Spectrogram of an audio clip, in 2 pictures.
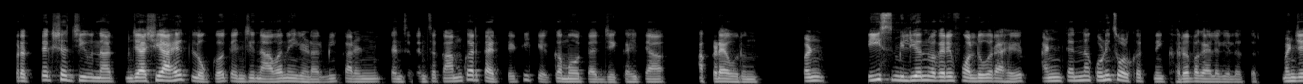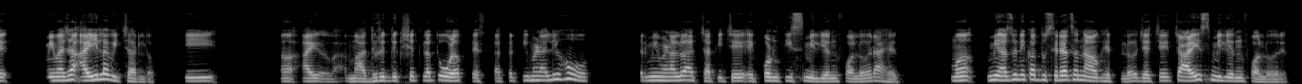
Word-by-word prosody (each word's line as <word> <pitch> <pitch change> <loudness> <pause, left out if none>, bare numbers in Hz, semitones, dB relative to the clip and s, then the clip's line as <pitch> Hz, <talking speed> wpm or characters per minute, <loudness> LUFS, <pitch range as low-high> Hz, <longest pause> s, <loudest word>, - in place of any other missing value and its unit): प्रत्यक्ष 190 - -1
जीवनात, 165 -7 0
म्हणजे 145 +3 +2
अशी 160 +4 +7
आहेत 195 +2 +7
लोकं 140 -1 -2
त्यांची 145 -1 -4
नावं 135 0 -1
नाही 150 -1 -2
घेणार 120 -3 -4
मी, 135 +4 -8
कारण 130 -1 -5
त्यांचं 130 0 -9
त्यांचं 135 +2 -9
काम 145 +3 -1
करत 215 +3 -1
आहेत 130 - +2
ते 130 - -7
ठीक 210 - -10
आहे - - -5
कमवत 130 -2 -2
आहेत 120 -1 -4
जे 115 -1 -4
काही 120 +2 -9
त्या 125 -1 -1 0.4
आकड्यावरून. 125 -3 0 0.5
पण 170 +2 +2 0.5
30 225 +2 +5
मिलियन 195 0 +3
वगैरे 180 -1 +4
फॉलोवर 150 -2 +1
आहेत 135 +1 -2 0.2
आणि 160 +2 -1
त्यांना 185 +2 -2
कोणीच 210 +4 0
ओळखत 160 -4 -1
नाही 135 -1 -4
खरं 135 +2 -2
बघायला 130 -2 -3
गेलं 120 -1 -9
तर. - - -13 0.3
म्हणजे 160 +2 +3 0.4
मी 175 - +5
माझ्या 180 +5 +5
आईला 195 +7 +8
विचारलं 145 - -3
की, 155 +8 -3 0.7
अ, 145 0 -3
"आई, 145 0 +1 0.3
माधुरी 140 +5 -1
दीक्षितला 180 +2 -2
तू 200 - +3
ओळखतेस 170 -4 +1
का?" 145 - -6
तर 170 - -6
ती 190 - -4
म्हणाली, 195 +3 0
"हो." 240 -7 0 0.5
तर 175 - -7
मी 185 +1 +1
म्हणालो, 180 +2 +2
"अच्छा, 185 -5 0
तिचे 160 +1 -2
29 165 +1 -2
मिलियन 145 -2 +1
फॉलोअर्स 140 +2 -3
आहेत." 125 -8 -5 0.6
मग 185 +2 +5 0.2
मी 210 - +4
अजून 205 +3 +4
एका 225 +1 +2
दुसऱ्याचं 210 0 +2
नाव 175 -4 +4
घेतलं 145 -1 -5
ज्याचे 155 +3 -2
40 200 +4 +5
मिलियन 165 -5 +1
फॉलोअर्स 120 -5 -4
आहेत. 115 - -11
160 Hz, 180 wpm, -24 LUFS, 135-185 Hz, 0.7 s, आईला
